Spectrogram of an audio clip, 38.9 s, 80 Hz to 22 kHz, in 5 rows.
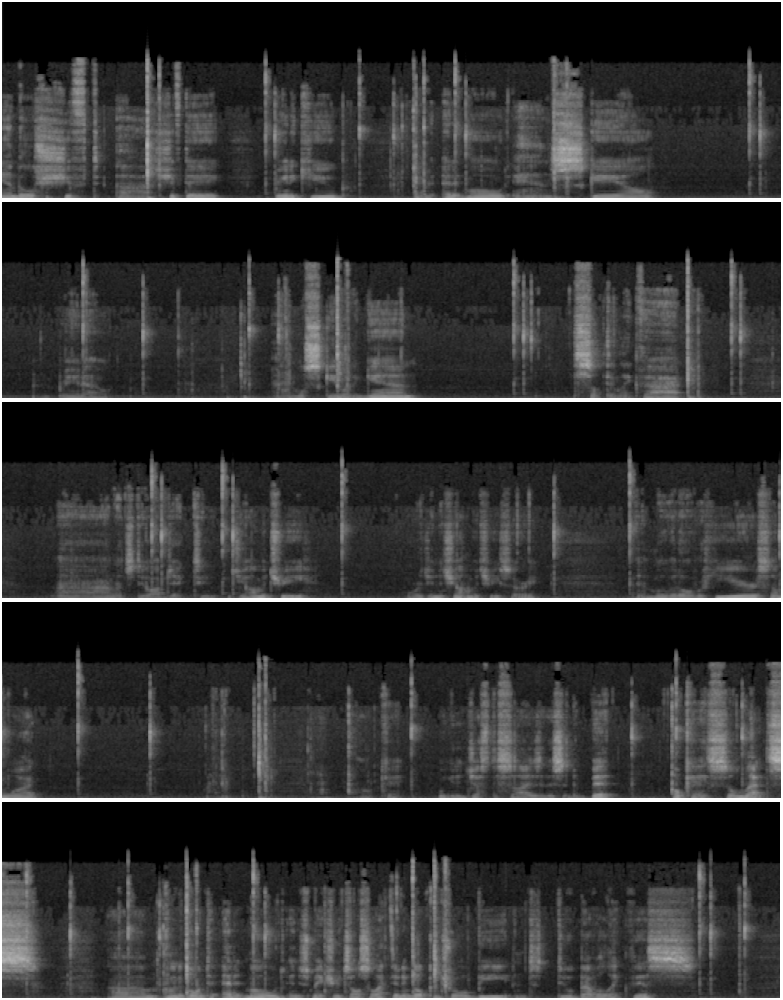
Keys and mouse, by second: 1.4 shift+a, 4.1 Tab, 5.5 s, 8.6 click, 11.2 s, 15.2 Tab, 17.0-18.9 drag, 20.5 click, 20.9 middle click, 21.8 click, 26.0 KP_Decimal, 26.6 middle click, 29.8 middle click, 32.4 click, 33.0 Tab, 35.4 ctrl+b.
